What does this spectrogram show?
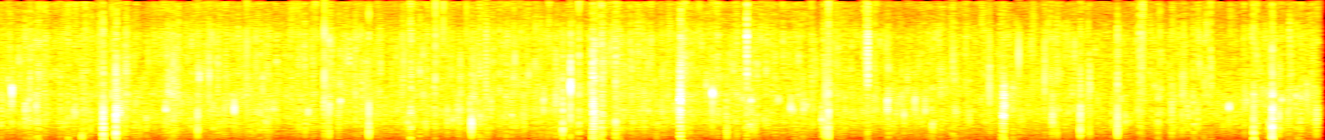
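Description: Food frying: a steady sizzle with frequent sharp crackles and pops.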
